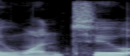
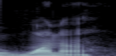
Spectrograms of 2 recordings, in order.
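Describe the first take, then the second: First: Both words are said fully and separately. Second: The words blend into one reduced word. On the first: "I probably do say want to often" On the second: "I also say wanna often"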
